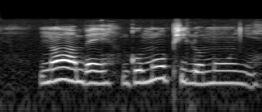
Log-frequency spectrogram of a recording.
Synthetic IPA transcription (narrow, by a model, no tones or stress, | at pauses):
nɔmɓɛŋɡʱumupʰilomuːɲɛ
